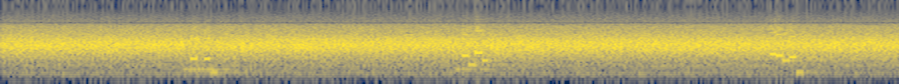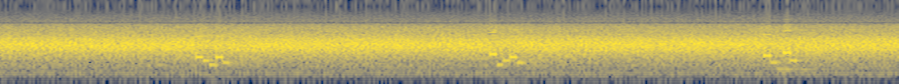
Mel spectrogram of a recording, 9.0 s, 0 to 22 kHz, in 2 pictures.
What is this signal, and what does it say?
Five-tone selective call (EIA), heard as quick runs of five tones, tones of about 30 ms, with radio hiss. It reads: 05055 07294 87466 64263 82463 73094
